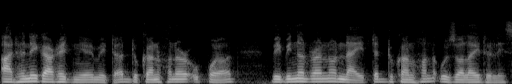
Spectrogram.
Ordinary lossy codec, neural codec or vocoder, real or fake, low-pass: none; codec, 16 kHz, 0.5 kbps, X-Codec, WavLM features, trained on Multilingual LibriSpeech; fake; none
